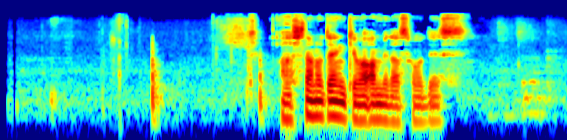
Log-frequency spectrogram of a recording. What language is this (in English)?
Japanese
